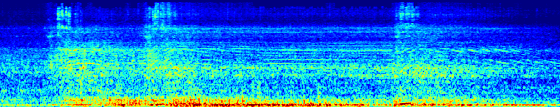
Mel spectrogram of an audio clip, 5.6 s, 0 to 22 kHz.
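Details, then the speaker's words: Carbureted Ford pickup V8 with a long exhaust, after a new accelerator pump diaphragm and air filter: deep quiet rumble swells on throttle blips and settles back without stumbling; engine sounds healthy and quiet. "Oh boy, it's beautiful. I still can't believe how quiet this is."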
